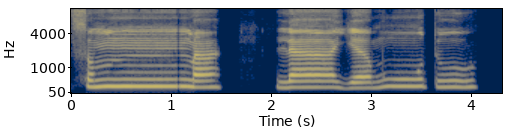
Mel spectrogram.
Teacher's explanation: واو مدیہ کے ساتھ آ رہا ہے 2 حرکات کھینچیں گے، لیکن تا کو جلدی پڑھیں گے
